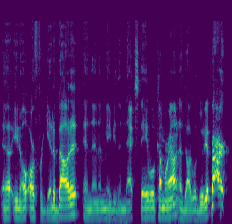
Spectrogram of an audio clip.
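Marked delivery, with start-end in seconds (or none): 4.2-4.6 high, loud imitated single bark; dog bark imitation. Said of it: "your sound effects are spot on".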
